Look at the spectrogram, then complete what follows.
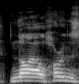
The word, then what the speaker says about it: Niall Horan: Yes, listen, I'm pronouncing it correctly finally. Niall Horan's new release, Dinner Party.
